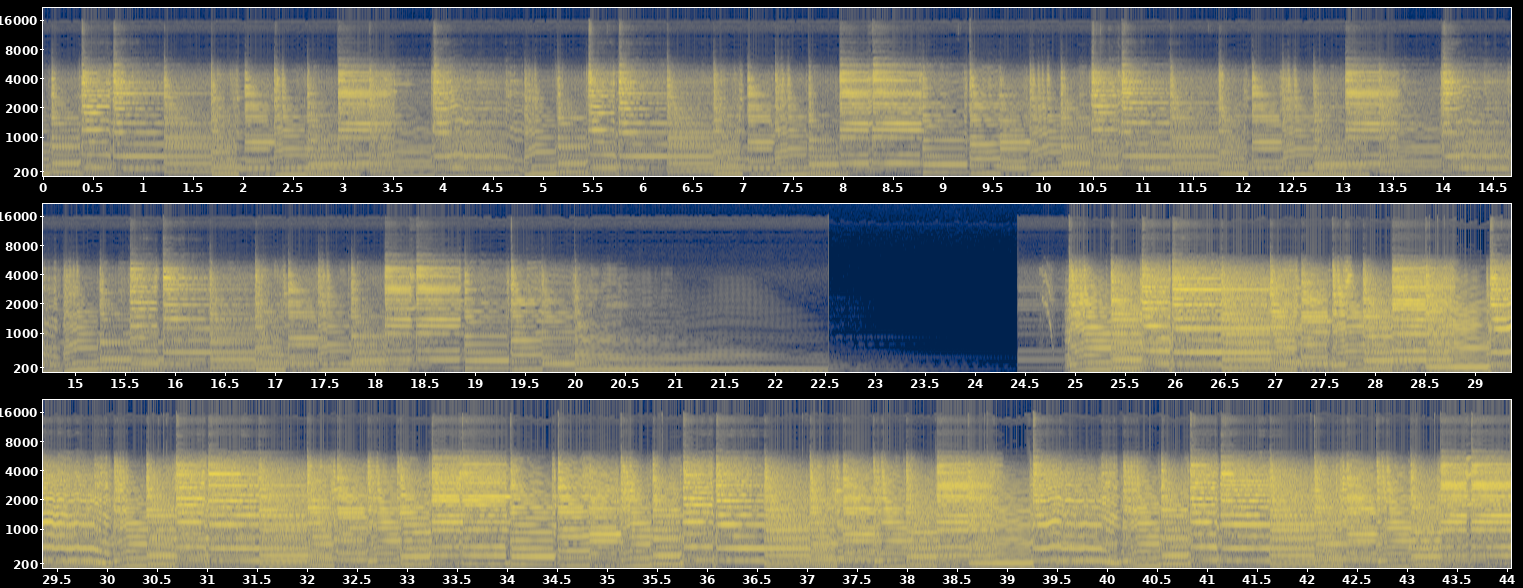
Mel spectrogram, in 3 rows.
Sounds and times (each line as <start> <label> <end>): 24.5 telecaster 44.0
